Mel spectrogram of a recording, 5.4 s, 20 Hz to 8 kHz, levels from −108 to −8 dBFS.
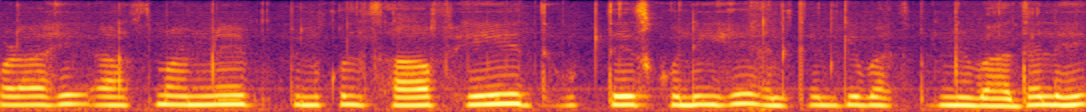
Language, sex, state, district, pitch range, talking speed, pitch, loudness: Hindi, female, Bihar, Katihar, 215-230 Hz, 185 wpm, 220 Hz, -15 LUFS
